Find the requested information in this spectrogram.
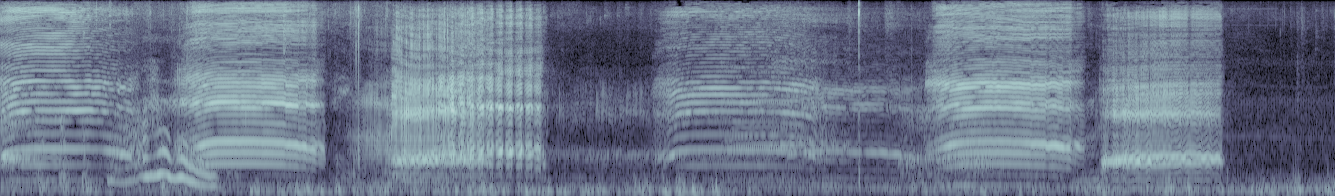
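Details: Sheep getting hay on a farm while a hungry baby ram lamb calls; loud, drawn-out tremulous bleats lasting one to two seconds each, about four in ten seconds, with a man's voice briefly audible.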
